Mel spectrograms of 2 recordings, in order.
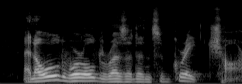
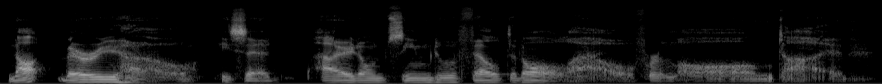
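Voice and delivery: low, slow, whispered and mournful; gloomy donkey Eeyore; 6 semitones lower, 5 dB quieter, slower than usual. Acted. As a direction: sigh it out like a sad old donkey.

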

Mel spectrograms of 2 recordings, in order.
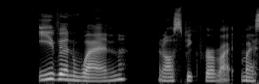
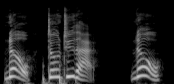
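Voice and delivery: loud, high, sharp no; fearful ego; 9 semitones higher, 5 dB louder than usual. Retold or imitated. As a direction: bark it out like a scared ego stopping you. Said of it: "let's say my ego".

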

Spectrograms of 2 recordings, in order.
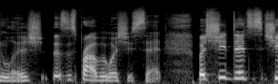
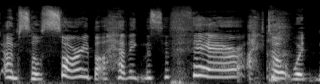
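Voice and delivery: much higher, contrite mock Southern accent; mock apologetic Southern; 8 semitones higher than usual. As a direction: beg pardon in a hammed-up Southern accent. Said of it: "she tried to be like".

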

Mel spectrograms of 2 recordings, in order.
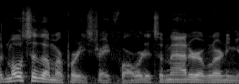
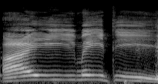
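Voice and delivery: high, loud hammed-up pirate; punchline pirate voice, big and playful; 11 semitones higher, 7 dB louder, much slower than usual. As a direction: growl it out like a joking pirate. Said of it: "What does a pirate say".

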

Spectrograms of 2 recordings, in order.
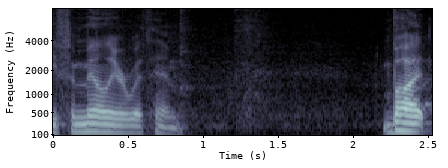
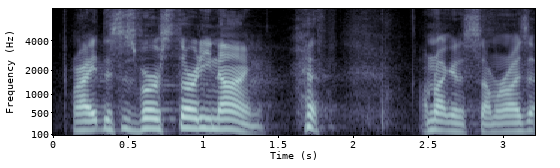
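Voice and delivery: ordinary delivery

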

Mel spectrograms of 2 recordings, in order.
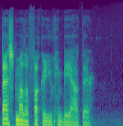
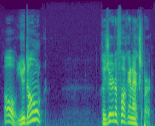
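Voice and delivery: louder, higher, biting sarcasm; indignant and sarcastic, pitched up; sarcastic retort; 7 semitones higher, 3 dB louder than usual. Acted. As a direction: throw it back as a mock question. Sarcastic retort to doubting person.

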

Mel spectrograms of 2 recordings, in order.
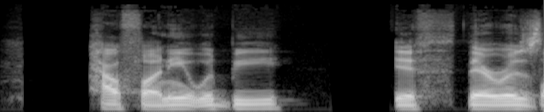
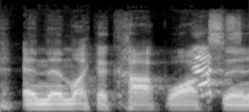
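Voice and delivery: normal talking voice

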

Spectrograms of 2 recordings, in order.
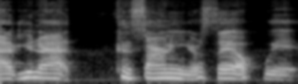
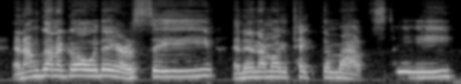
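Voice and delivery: put-on old-time gangster voice, see; fast, high 1930s tough guy; James Cagney impression; 5 semitones higher than usual. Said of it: "That's our impression of James Cagney".

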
